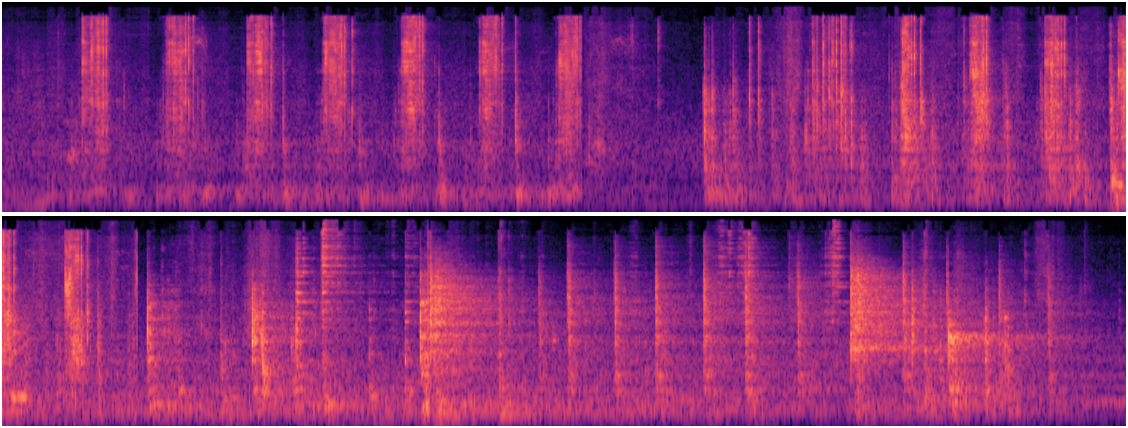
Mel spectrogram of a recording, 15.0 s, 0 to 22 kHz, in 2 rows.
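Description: Ratchet wrench tightening a 14 mm suspension bolt on a Toyota T100 truck, rapid bursts of metallic clicking in repeated strokes with short pauses between, close and fairly quiet, no voices.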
